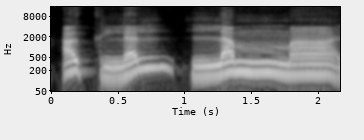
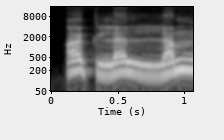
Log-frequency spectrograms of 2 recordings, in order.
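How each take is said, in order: First: اَكْلَلْ لَمَّا with doubled "m" running into long "maa"; open "maa" ending. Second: اَكْلَلْ لَمْ cut short on a closed "m"; stopped "m" ending. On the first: Teacher modelling the correct ending, لَمَّا ending in "maa". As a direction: finish لَمَّا on an open, held "aa". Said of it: "ما کریں گے". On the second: Teacher showing what not to do, لَمْ closed on "m". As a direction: stop dead on the "m" of لَمْ. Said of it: "نہیں کرنا". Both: Shown as a demonstration.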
